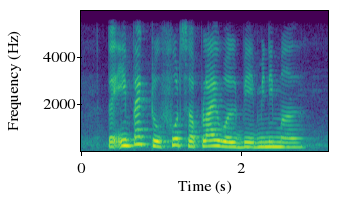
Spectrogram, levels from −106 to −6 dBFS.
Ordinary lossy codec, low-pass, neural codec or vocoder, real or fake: none; 5.4 kHz; none; real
